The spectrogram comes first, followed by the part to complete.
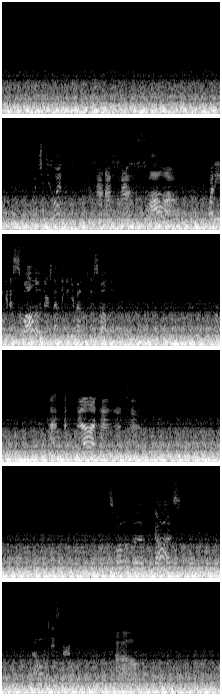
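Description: Loud, steady low drone of a car cabin on the move: engine and road noise heard from inside the vehicle.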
